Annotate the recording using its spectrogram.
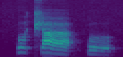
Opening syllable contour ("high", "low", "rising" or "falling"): high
